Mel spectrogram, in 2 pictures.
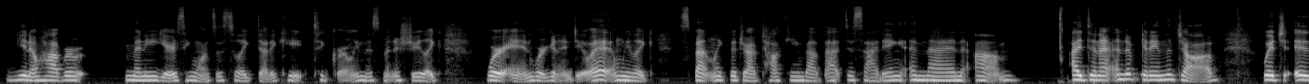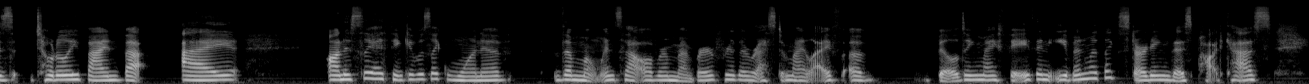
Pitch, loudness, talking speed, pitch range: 195 Hz, -22 LUFS, 180 wpm, 185-210 Hz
